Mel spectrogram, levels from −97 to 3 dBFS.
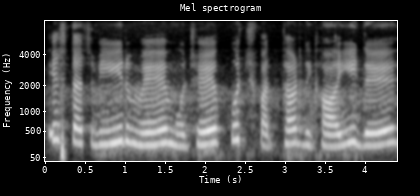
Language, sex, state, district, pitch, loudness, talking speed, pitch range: Hindi, female, Madhya Pradesh, Katni, 260 Hz, -15 LUFS, 110 wpm, 235-280 Hz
